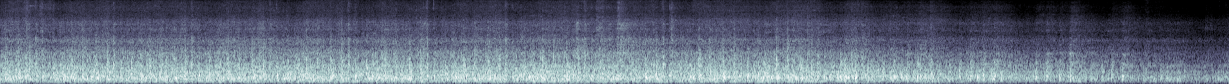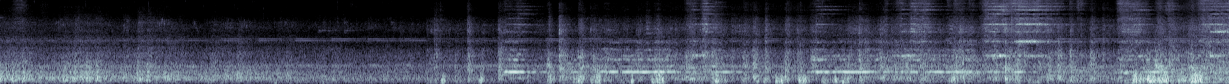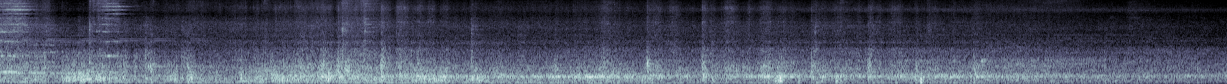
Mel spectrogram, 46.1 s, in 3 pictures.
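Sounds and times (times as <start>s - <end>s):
train rolling rumble: 0.0s - 46.0s
train wheels clacking over points: 20.6s - 33.3s
train wheels squealing: 21.6s - 24.6s, 25.5s - 32.5s.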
